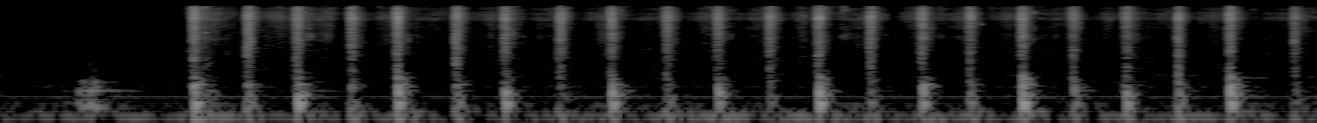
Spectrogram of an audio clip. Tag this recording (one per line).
Fast
feet
Field-Recording
Foley
foot
footsteps
step
steps
walk
Walking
